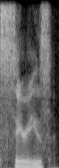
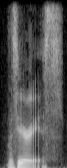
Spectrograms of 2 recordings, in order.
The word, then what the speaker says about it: Ceres: I think it's pronounced Ceres. Ceres. Yes.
